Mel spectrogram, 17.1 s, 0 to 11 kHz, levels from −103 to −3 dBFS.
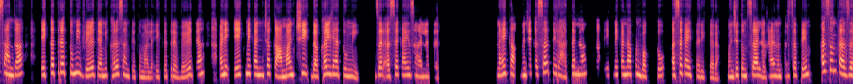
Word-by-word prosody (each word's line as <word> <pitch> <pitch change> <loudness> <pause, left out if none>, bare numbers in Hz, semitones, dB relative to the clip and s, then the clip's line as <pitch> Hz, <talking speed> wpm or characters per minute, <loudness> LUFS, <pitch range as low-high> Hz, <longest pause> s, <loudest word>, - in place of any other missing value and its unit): सांगा 275 -4 +3 0.4
एकत्र 320 +7 +3
तुम्ही 320 +1 +2
वेळ 235 +3 +3
द्या, 240 -2 +2
मी 235 +1 -1
खरं 275 +5 +1
सांगते 230 -8 -3
तुम्हाला. 180 -2 -6
एकत्र 210 +2 -7
वेळ 210 +8 -2
द्या 270 +3 -2 0.4
आणि 280 +2 +5
एकमेकांच्या 275 0 +3
कामाची 255 +9 +5
दखल 270 +7 +5
घ्या 280 -1 +2
तुम्ही. 220 -8 -3 0.4
जर 260 -1 +4
असं 280 +6 +2
काही 255 0 -1
झालं 215 -4 -3
तर. - - -8 1.2
नाही 275 +5 +3
का 280 - +4 0.2
म्हणजे 255 +4 +1
कसं 350 +7 +3
ते 310 - -4
राहतं 270 +3 -3
ना 275 +1 0 0.4
एकमेकांना 275 +2 -1
आपण 275 -1 0
बघतो. 230 +2 -5 0.2
असं 250 +7 +5
काहीतरी 225 -9 -2
करा. 170 -4 -6 0.2
म्हणजे 205 +5 0
तुमचं 250 +1 +3
लग्नानंतरच 225 +4 -3
प्रेम 255 +4 +1 0.3
अजून 415 +2 -1
ताजं 260 -5 +4
255 Hz, 150 wpm, -24 LUFS, 225-280 Hz, 1.2 s, आणि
